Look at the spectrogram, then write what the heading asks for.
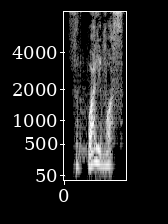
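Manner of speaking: soft slow whisper. Acted. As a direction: hiss it quietly and slowly. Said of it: "зашептал Тимка".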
